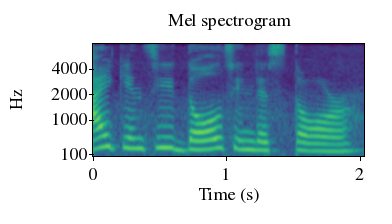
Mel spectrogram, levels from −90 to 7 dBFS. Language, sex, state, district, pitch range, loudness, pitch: English, female, Arunachal Pradesh, Lower Dibang Valley, 205-265 Hz, -19 LUFS, 230 Hz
